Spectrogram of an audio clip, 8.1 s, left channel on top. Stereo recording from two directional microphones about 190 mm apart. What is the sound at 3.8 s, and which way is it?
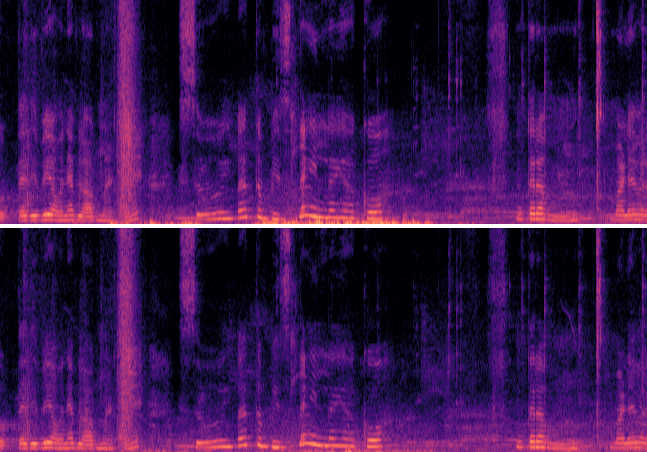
Speech, centre (ahead or behind).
